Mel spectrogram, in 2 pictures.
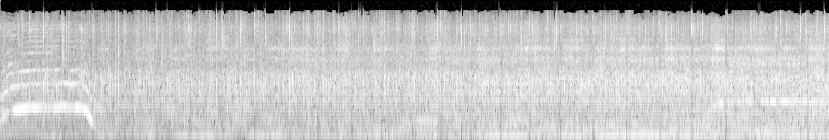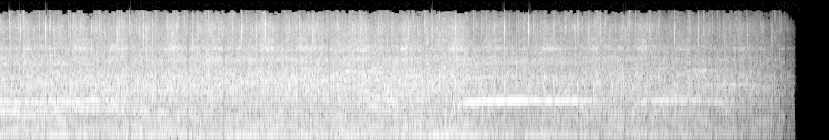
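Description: A choir's held final chord cuts off about a second in, and an audience applauds and cheers, with a few high whoops. The applause fades out near the end.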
